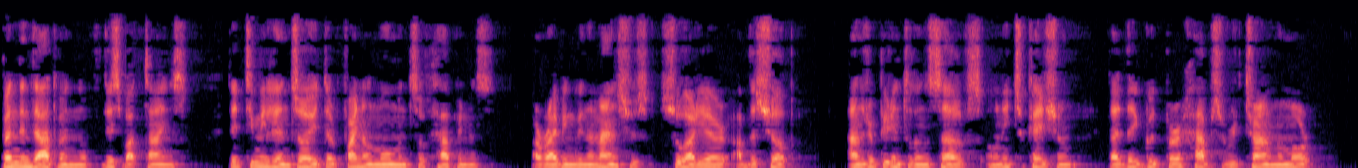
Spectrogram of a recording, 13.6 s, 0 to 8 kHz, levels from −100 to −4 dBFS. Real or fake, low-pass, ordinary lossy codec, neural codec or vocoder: real; 7.2 kHz; MP3, 48 kbps; none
